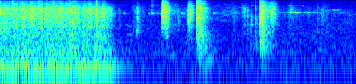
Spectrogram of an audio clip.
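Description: A woman knocks on a wooden door.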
